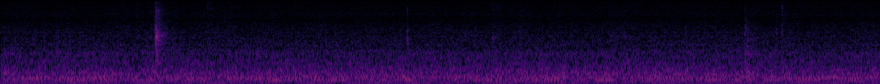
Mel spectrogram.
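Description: Steady low room hum, with one short faint click a little under a second in.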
